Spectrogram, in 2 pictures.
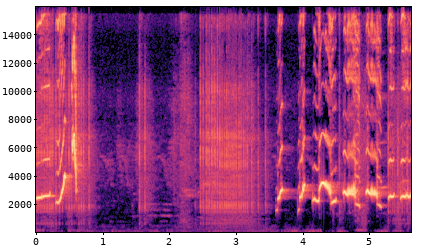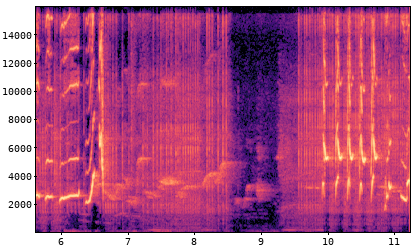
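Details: Kacer, the oriental magpie-robin, konslet-style lure with fill notes meant to provoke answers: three bursts of rapid, ringing whistled notes, the middle one longest, between stretches of faint hiss.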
